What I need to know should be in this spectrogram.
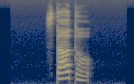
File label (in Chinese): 开始, 女生 姐姐; 计时30秒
